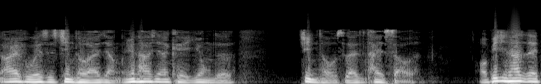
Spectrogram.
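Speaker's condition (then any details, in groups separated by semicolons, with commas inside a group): No condition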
